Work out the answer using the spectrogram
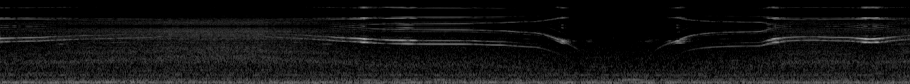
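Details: Multirotor Tarot 4006 motors, apparently not genuine, spun around 40–50% hover throttle: a thin, loud high-pitched whine rising and falling with motor speed; high-pitched motor whine, probably from bad bearings (suspected, not confirmed).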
